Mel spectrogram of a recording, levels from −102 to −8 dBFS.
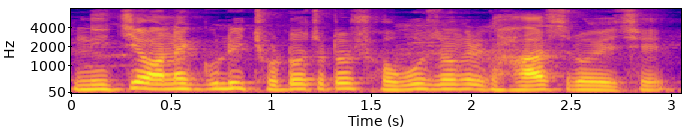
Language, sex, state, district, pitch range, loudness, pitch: Bengali, male, West Bengal, Alipurduar, 145-175 Hz, -16 LUFS, 165 Hz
